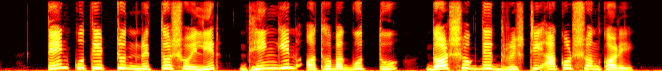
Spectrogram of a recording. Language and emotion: Bengali, neutral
